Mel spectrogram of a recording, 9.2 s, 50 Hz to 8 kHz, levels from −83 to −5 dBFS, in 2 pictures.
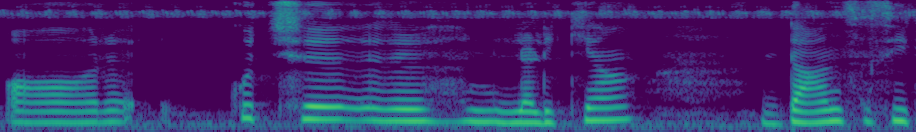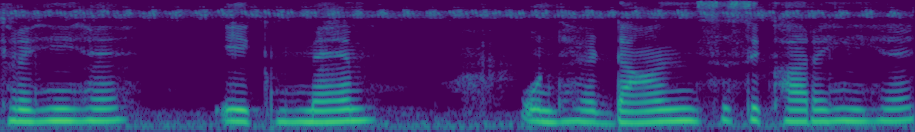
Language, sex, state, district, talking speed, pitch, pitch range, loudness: Hindi, female, Chhattisgarh, Balrampur, 90 wpm, 220 Hz, 200-230 Hz, -34 LUFS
